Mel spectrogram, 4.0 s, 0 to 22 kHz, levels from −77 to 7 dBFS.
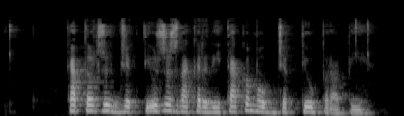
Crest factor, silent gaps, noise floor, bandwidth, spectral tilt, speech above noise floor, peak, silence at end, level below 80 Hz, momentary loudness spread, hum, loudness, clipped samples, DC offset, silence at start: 20 dB; none; -66 dBFS; 11.5 kHz; -4.5 dB/octave; 40 dB; -6 dBFS; 0.35 s; -70 dBFS; 10 LU; none; -26 LUFS; under 0.1%; under 0.1%; 0.1 s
